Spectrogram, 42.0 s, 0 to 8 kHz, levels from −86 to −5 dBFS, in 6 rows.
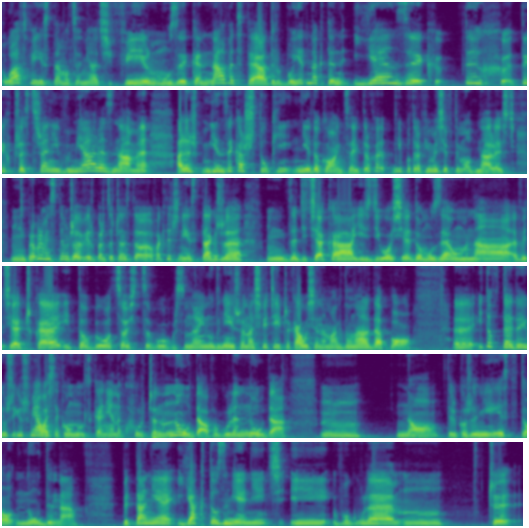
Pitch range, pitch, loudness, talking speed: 220-260 Hz, 235 Hz, -18 LUFS, 145 wpm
